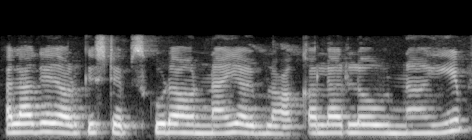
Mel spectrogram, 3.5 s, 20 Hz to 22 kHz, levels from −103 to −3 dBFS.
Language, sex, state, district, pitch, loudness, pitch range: Telugu, female, Andhra Pradesh, Sri Satya Sai, 230 Hz, -14 LUFS, 225-245 Hz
